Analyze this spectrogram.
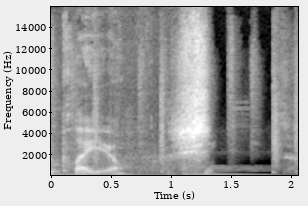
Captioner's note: swears under his breath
